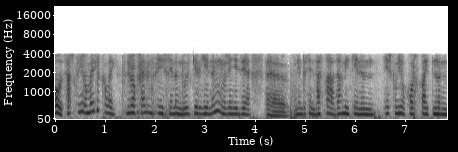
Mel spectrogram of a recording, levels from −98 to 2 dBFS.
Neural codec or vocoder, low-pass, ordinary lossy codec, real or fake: codec, 16 kHz in and 24 kHz out, 0.8 kbps, FocalCodec, streaming, 65536 codes; 7.2 kHz; AAC, 16 kbps; fake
